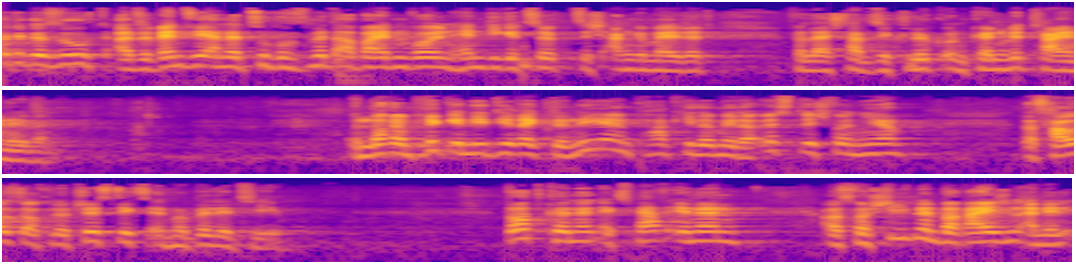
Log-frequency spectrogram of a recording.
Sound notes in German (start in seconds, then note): none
